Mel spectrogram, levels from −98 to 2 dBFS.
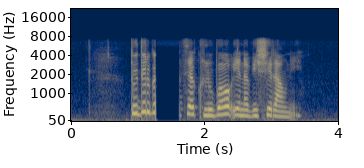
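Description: From 1.25 to 1.64 s the speech fades quickly to silence, then returns weakly: lost AMR speech frames, the wideband decoder concealing about 0.36 s of corrupted data.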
